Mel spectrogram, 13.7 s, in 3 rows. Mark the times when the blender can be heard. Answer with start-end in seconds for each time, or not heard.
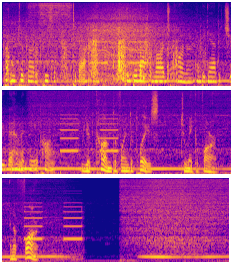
0.0-10.7, 11.8-13.6.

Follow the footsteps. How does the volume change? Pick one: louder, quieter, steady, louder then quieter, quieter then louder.
louder then quieter.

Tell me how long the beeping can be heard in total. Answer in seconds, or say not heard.
4 s.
